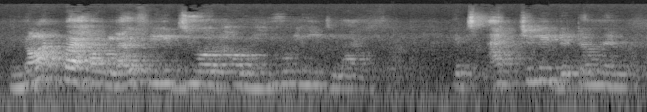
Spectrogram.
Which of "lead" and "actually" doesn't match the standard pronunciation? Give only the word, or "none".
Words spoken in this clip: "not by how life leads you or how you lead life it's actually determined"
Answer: lead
